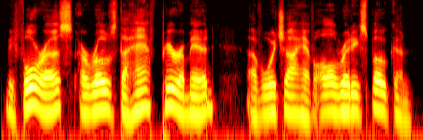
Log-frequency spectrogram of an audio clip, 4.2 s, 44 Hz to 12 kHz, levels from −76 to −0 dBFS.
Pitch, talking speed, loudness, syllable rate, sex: 140 Hz, 170 wpm, -15 LUFS, 5.7 syllables/s, male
